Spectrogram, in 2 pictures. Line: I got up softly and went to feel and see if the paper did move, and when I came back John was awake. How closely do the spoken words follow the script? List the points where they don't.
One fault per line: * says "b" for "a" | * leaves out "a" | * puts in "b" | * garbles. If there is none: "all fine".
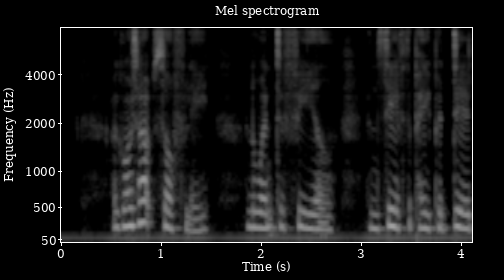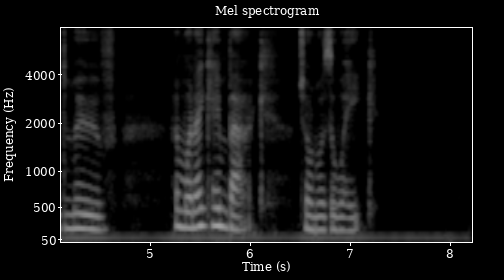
all fine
